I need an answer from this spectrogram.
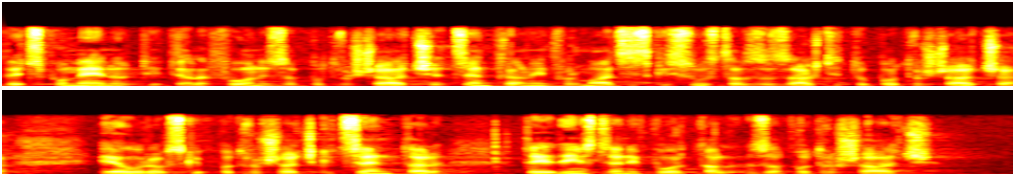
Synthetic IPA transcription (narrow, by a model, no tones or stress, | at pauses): ʋe̞t͡ɕspo̞meːnut̪it̪e̞le̞fo̞ːnezapo̞t̪ɾo̞ʃaːt͡ʃet̪se̞nt̪ɾalniːnfo̞ɾmaːt̪siskisuːst̪aʋzazaːʃt̪i̥t̪upo̞t̪ɾoʃaːt͡ʃaeuɾopskipo̞t̪ɾo̞ʃaːt͡ʃkit̪se̞nt̪aɾt̪eje̞d̪inst̪ʋe̞nipo̞ɾt̪ʰalzapo̞t̪ɾo̞ʃaːt͡ʃe̥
